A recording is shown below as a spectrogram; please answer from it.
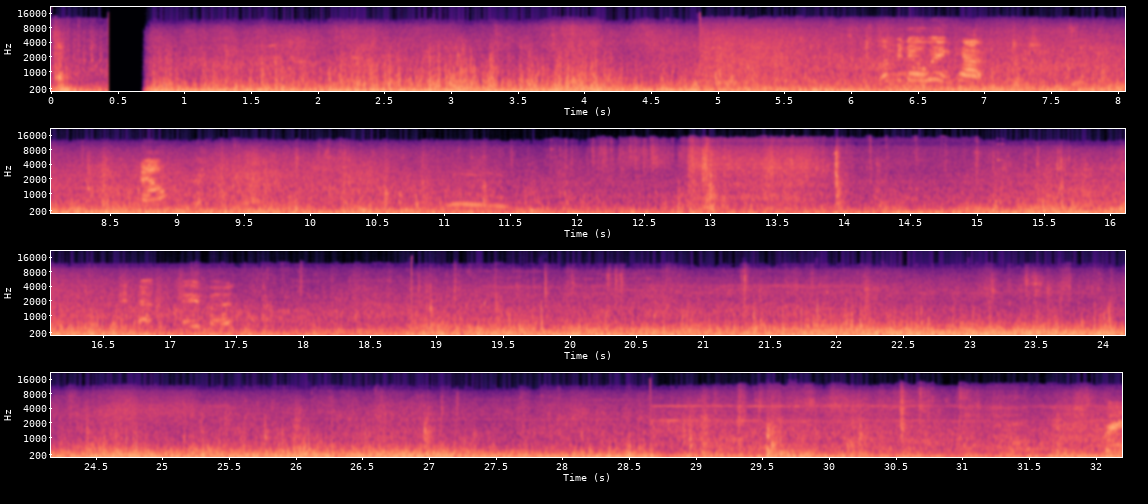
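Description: Steady, heavy wind rumbling on the microphone aboard a small fishing boat on open water, cutting out for a moment just after the start.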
